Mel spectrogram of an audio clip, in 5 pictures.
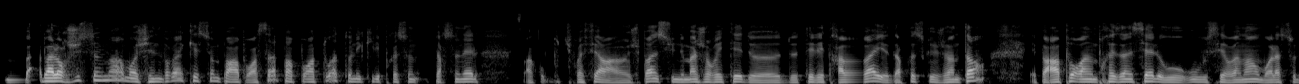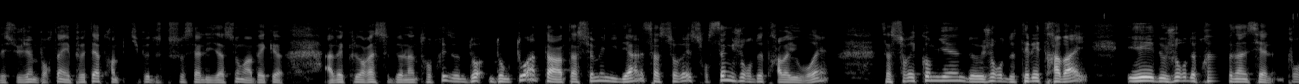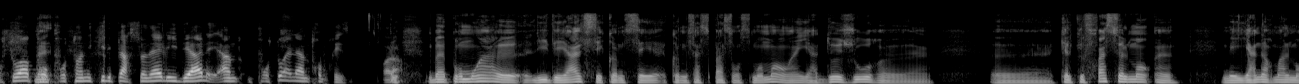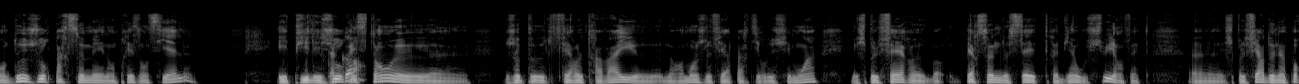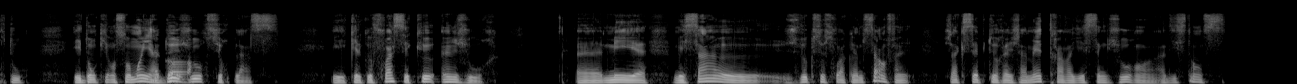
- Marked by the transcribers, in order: other background noise
- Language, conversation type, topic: French, podcast, Peux-tu me parler de ton expérience avec le télétravail ?
- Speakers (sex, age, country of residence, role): male, 45-49, France, host; male, 55-59, Portugal, guest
